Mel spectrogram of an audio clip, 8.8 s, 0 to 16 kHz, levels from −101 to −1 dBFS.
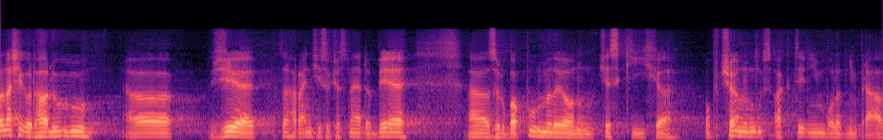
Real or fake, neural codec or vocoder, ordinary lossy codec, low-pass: fake; codec, 16 kHz, 0.7 kbps, FocalCodec; MP3, 48 kbps; 7.2 kHz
